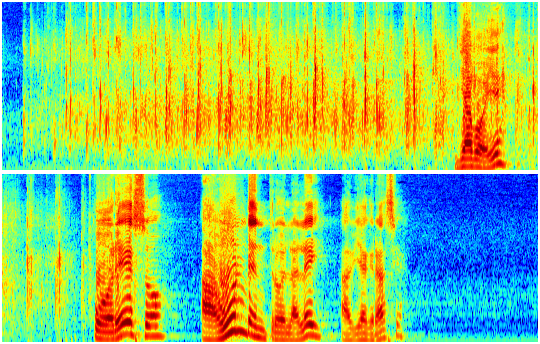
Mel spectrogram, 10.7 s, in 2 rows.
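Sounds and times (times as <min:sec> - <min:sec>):
audience applauding: 0:00.0 - 0:07.0
speech: 0:04.5 - 0:05.2, 0:06.3 - 0:09.5.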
